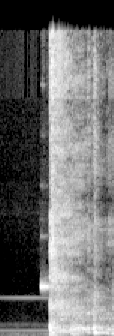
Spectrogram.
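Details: Person with a cough and cold during a tuning fork and Reiki session: a single harsh cough after a faint tuning-fork ringing tone in a quiet room.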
